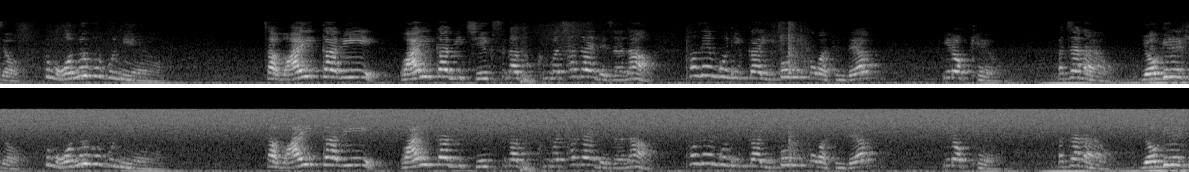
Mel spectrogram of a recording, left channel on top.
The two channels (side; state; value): right; noise; hiss, 2 dB below the sound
